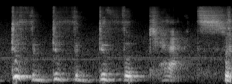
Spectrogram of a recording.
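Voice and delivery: mouth-made DJ scratch noises; vocal scratch. Pretend. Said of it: "Hit him with another one of your things".

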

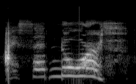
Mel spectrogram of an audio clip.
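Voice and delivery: high, slow, strained hushed call; frantic whisper. A narrator's reading. Guide calls after disappearing horse, frantic whisper. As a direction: stretch it out urgently, a held-back yell. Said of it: "Shem frantically whispered".

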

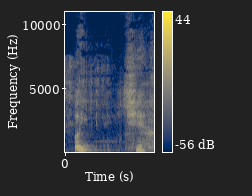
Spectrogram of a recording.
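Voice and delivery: sudden high yelp of fright; jolted by a jump scare, yelp out high; real startled yelp. Real, not acted. Gamer jumps at a sudden scare, real startled yelp. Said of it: "ตกใจ".

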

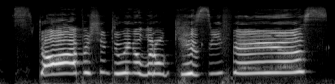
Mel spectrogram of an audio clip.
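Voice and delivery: high, loud gushing disbelief; delighted squeal. Real, not acted. Player sees Sim doing a kissy face, delighted squeal. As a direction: squeal it, thrilled by the cuteness. Gushing over Sim's selfie.

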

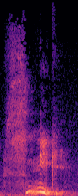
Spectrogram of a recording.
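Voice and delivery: sneaky squeaked very high; high squeaky sneaky. Shown as a demonstration.

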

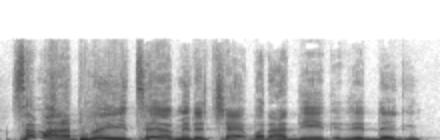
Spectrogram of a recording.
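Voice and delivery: usual speaking voice

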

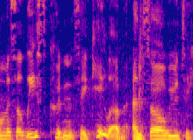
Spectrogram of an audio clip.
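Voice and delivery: ordinary talk, nothing marked

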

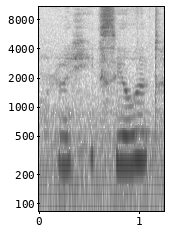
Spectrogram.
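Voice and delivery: soft whispered remark while concentrating; whispered aside. Real, not acted. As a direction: whisper it as if thinking aloud.

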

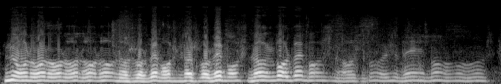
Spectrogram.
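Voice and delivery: loud, high panicked repeating; frantic cry that stretches out and eases at the end; panicked retreat. Real, not acted. Panicked retreat from game monster. (pánico, gritando agudo)

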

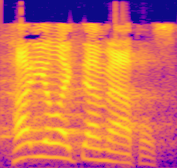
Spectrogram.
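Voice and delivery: playful gloat at the class; triumphant crowing. Real, not acted. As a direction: crow it like you just won. Teacher crowing over his point.

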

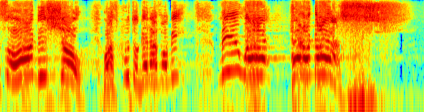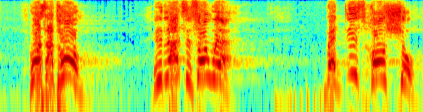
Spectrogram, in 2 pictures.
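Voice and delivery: loud, high sermon cry; forceful preaching in separated bursts. Real, not acted. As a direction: hurl each phrase out to the congregation.

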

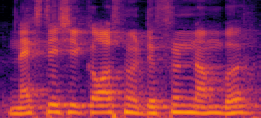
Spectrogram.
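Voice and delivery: usual speaking voice

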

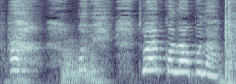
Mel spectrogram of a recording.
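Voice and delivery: put-on high, airy frightened girl; lightly voiced panicked daughter; worried daughter. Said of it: "my daughter was crying".

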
